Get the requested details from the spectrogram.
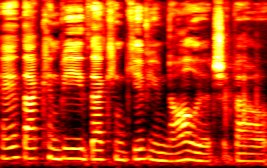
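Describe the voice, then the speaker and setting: This woman's voice is somewhat breathy, with ordinary pitch variation. She speaks at a fairly slow pace. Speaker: tarot reader. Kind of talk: tarot reading.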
